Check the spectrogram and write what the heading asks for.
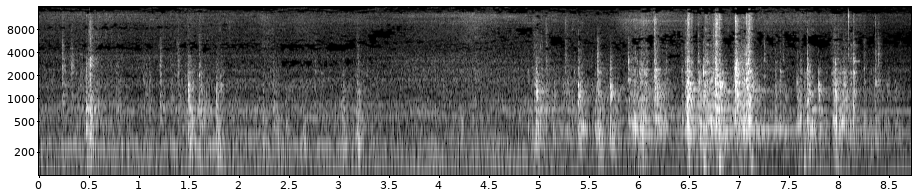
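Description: Kobelco SK210LC hydraulic excavator's diesel engine running with a steady drone and a faint hydraulic whine that shifts in pitch as the arm moves. Scattered knocks of the bucket working the soil thicken into a dense run of clattering from about five to eight seconds in.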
